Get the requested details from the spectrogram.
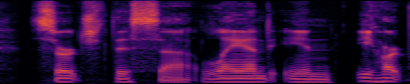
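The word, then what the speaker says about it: Ehert: this uh land in e heart virginia e-h-e-r-t so the letter e followed by heart i'm going with my gut on the yeah pronunciation that's right i've honestly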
